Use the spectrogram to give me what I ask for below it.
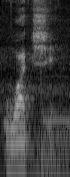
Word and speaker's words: Łódź: Tem uma cidadezinha que eu nunca ouvi falar, né, que se escreve L-O-D-Z e se pronuncia Łódź. Fica na Polônia, né? Então quando você vê assim, parece que você pronuncia Lodz, né? mas na verdade a pronúncia é Łódź.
